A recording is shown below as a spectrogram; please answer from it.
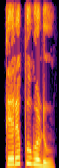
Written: ತೆರಪುಕೊಡು

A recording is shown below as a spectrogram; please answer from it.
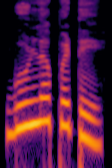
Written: ಗುಳ್ಳಪಟೆ

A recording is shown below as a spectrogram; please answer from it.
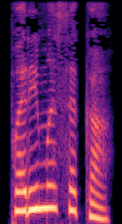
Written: ಪರಿಮಸಕ

